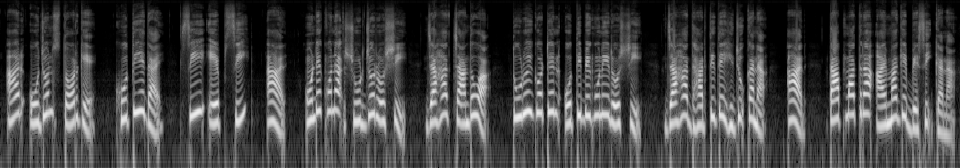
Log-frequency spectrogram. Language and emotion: Santali, neutral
